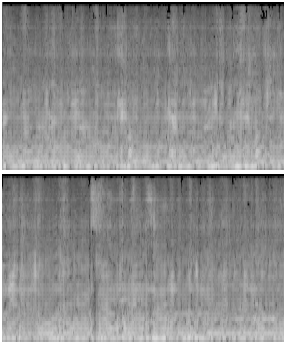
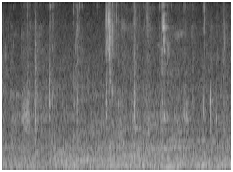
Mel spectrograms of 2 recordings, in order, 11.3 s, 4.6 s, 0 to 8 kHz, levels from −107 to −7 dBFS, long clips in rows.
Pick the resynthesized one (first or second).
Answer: first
